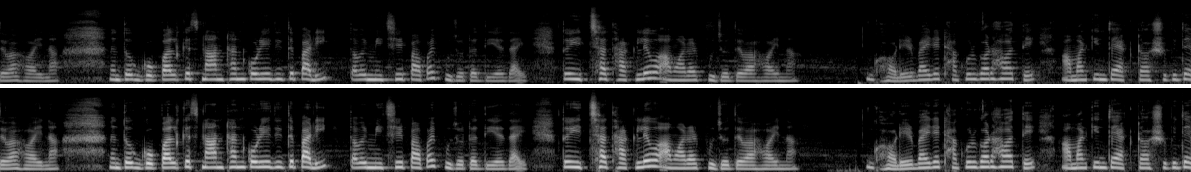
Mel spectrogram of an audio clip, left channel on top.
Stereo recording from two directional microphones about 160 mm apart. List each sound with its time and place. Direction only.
0.0 s speech: 35° right (ahead or behind)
